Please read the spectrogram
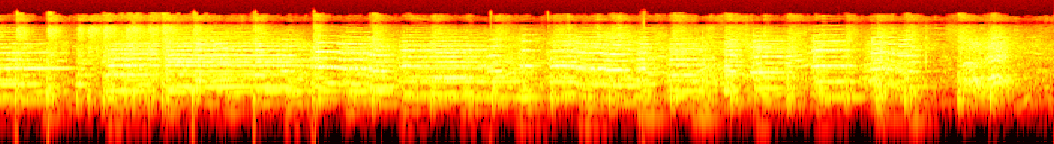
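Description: Wind band of brass and woodwinds playing a lively tune outdoors, with melody notes over a regular bass beat. The music breaks off just before the end, giving way to crowd chatter.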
